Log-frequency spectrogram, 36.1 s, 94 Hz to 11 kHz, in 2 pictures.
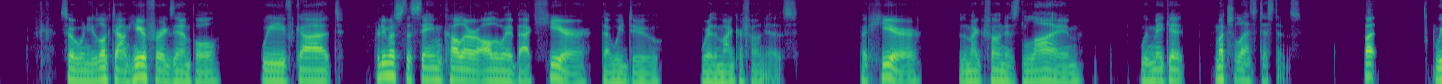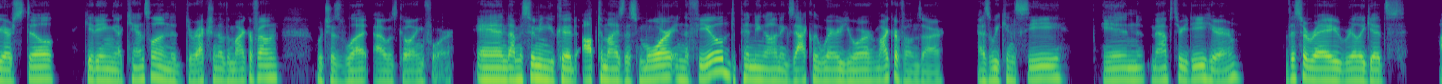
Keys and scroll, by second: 3.6 r, 30.6 alt+super+Tab, 31.3 super+Tab.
